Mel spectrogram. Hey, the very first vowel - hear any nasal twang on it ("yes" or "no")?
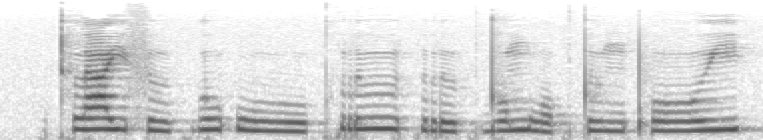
no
